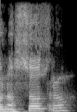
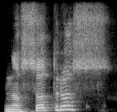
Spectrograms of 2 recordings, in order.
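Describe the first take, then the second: First: "nosotros" with its last S weakened to a breath; aspirated final S. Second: Said in the usual way. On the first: Shown as a demonstration. ("nosotros" con la S final aspirada) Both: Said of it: "Si se la S final la aspira".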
